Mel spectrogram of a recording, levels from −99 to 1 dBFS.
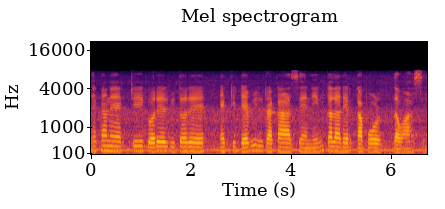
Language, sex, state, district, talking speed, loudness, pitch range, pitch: Bengali, female, Assam, Hailakandi, 115 wpm, -20 LUFS, 145-170 Hz, 155 Hz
